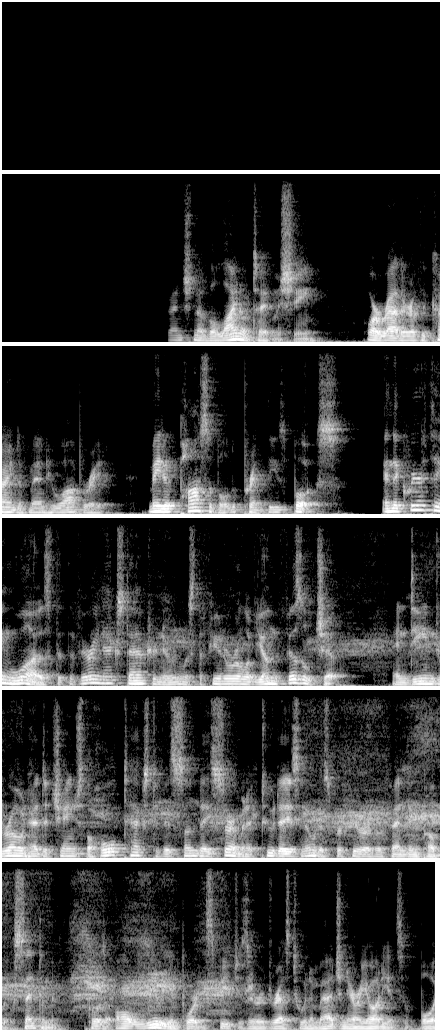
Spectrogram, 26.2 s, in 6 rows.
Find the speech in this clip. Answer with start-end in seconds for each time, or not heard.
6.0-26.1.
